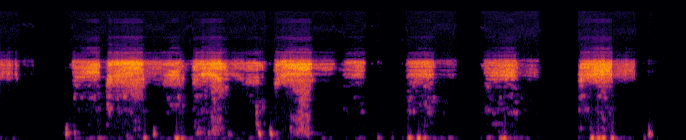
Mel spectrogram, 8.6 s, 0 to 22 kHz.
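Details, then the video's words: Owl at its nest on the evening of 19 April 2012 at 8:15 PM as a rabbit is delivered to its mate: harsh, hissing screeches, each about half a second long. The bursts come in uneven runs with brief gaps and faint low knocks. "Rabbit Delivery #251!"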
